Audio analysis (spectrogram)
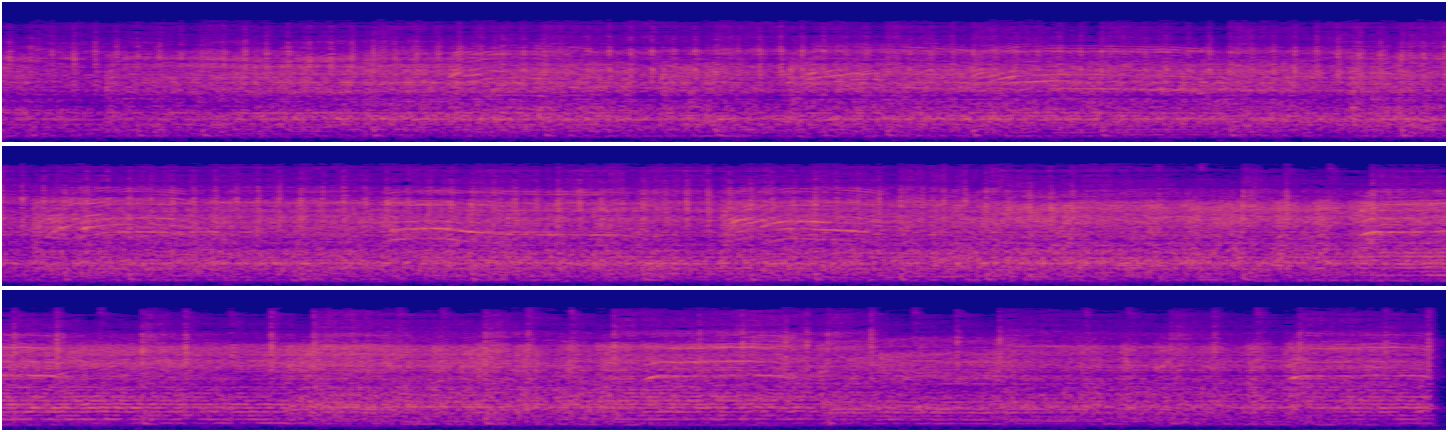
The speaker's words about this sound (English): You better believe it, I'm highly caffeinated listening to cat metal. Okay, let me turn up the volume. Pump up the volume. Come on, cat metal.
